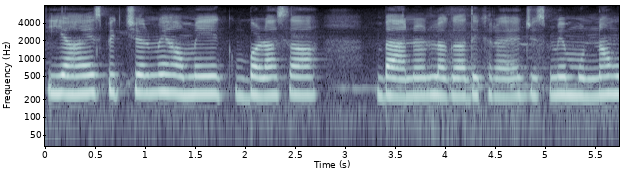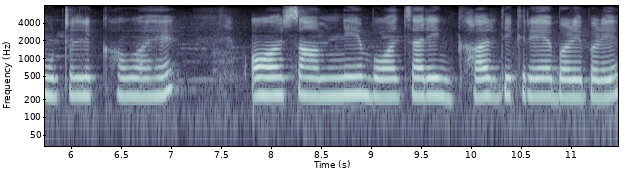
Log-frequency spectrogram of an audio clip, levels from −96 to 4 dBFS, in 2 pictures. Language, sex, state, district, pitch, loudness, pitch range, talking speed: Hindi, female, Bihar, Kishanganj, 240 Hz, -17 LUFS, 235-245 Hz, 195 wpm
